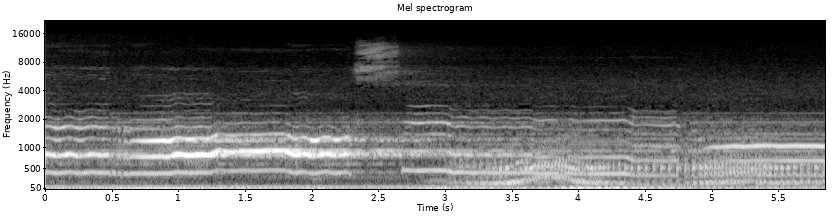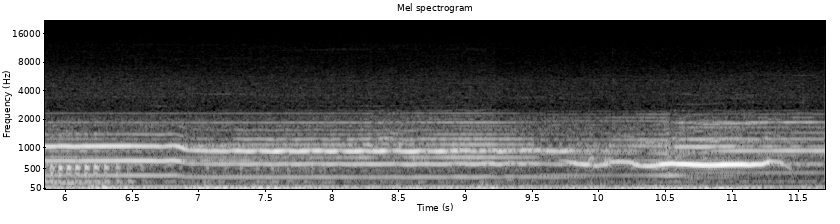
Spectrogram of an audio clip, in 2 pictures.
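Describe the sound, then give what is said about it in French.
A humpback whale calls, picked up by a hydrophone off a boat. Its long, moaning tonal cries sweep up and down in pitch alongside sustained musical notes played into the water from an underwater speaker. “Et au même moment, la réponse d'une baleine à bosse captée dans l'hydrophone.”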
